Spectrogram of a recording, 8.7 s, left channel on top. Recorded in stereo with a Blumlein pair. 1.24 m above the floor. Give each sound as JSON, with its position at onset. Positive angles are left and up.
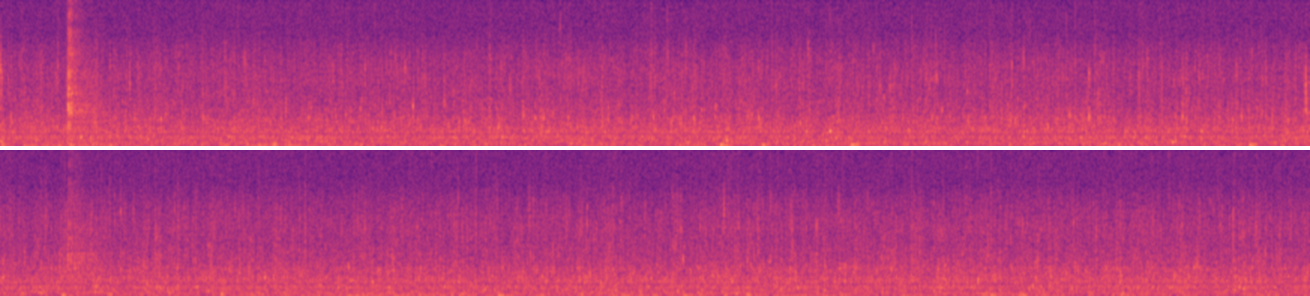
{"t": 0.5, "sound": "a splash", "azimuth_deg": 30, "distance_m": 3.5}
